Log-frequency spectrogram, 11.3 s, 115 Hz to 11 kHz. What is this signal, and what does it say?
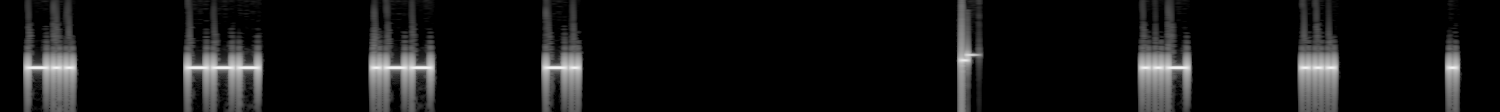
Morse code, heard as a keyed tone, about 25 wpm, spaced as for 9 wpm, 700 Hz. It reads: DOWN USE
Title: 6x Character Spacing - Top 100 Words - 25wpm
